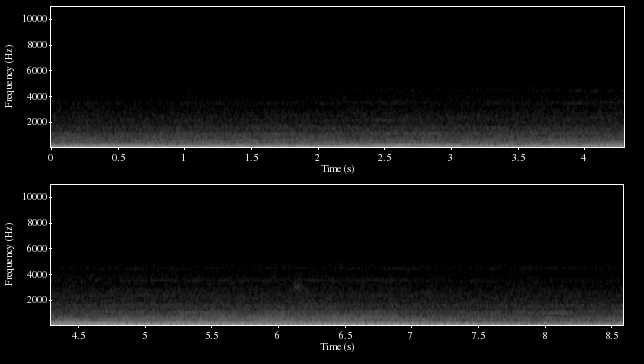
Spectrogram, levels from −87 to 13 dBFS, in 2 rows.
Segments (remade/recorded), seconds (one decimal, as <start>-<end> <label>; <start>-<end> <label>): 0.0-8.6 recorded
